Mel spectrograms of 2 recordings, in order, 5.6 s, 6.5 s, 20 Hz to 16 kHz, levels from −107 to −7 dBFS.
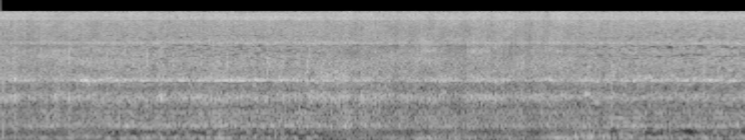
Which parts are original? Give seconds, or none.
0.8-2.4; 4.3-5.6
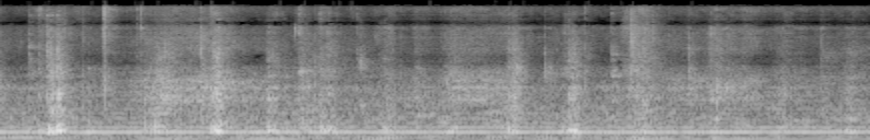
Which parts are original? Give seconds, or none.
0.0-0.6; 1.3-2.9; 4.2-5.1

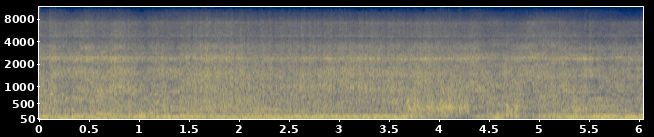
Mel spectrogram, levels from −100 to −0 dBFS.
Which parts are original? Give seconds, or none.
1.4-4.3

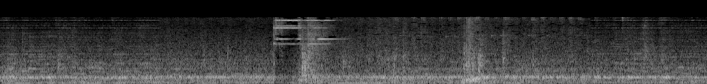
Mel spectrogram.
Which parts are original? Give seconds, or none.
1.6-5.9

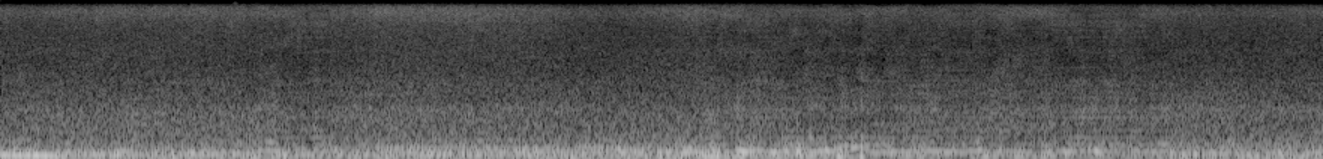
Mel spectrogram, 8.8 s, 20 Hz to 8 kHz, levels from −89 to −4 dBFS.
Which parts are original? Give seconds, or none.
0.0-1.7; 2.2-4.7; 7.8-8.8

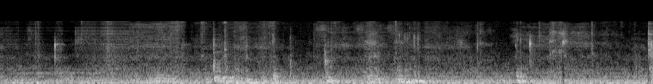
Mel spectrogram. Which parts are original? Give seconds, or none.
1.3-6.5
